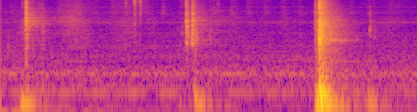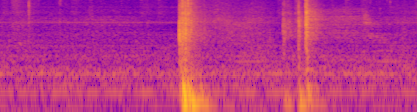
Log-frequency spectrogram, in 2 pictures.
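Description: Green plantains being handled on a plastic cutting board: a handful of short knocks and thumps, two of them louder, about two seconds apart.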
